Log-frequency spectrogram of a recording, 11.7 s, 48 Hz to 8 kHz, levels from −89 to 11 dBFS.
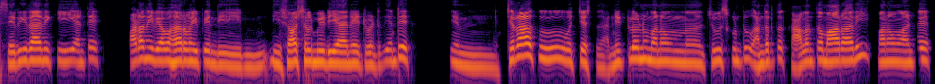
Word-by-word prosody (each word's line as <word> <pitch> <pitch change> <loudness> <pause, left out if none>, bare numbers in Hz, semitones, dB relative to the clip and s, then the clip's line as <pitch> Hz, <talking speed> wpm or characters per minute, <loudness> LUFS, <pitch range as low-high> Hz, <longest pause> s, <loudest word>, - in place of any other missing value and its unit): శరీరానికి 200 +2 +1 0.2
అంటే, 180 +5 -5 0.5
పడని 220 +5 +2
వ్యవహారం 195 0 +4
అయిపోయింది. 175 -3 -1 0.7
ఈ - - 0
సోషల్ 190 +1 +3
మీడియా 175 -1 +4
అనేటువంటిది. 160 0 -2
అంటే, 235 +5 +2 0.6
హ్మ్, 165 -3 -2 0.5
చిరాకు 250 +1 +5 0.3
వచ్చేస్తుంది. 165 -7 -4
అన్నిట్లోనూ 220 +7 0
మనం 195 0 0 0.5
చూసుకుంటూ 200 +2 -4
అందరితో 180 +5 -3 0.2
కాలంతో 190 +7 -1
మారాలి. 200 +6 +3 0.2
మనం 190 +1 0 0.2
అంటే, 205 +4 -2
190 Hz, 110 wpm, -23 LUFS, 175-205 Hz, 0.7 s, చిరాకు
